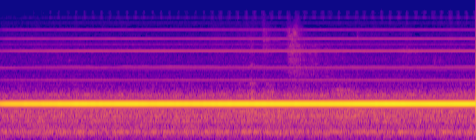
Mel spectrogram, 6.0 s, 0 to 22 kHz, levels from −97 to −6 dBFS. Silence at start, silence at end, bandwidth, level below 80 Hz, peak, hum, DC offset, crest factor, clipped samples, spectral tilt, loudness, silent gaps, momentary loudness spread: 0 s; 0 s; 9.6 kHz; -70 dBFS; -8 dBFS; none; under 0.1%; 6 dB; under 0.1%; -3 dB/octave; -14 LUFS; none; 3 LU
